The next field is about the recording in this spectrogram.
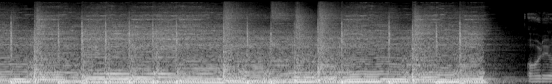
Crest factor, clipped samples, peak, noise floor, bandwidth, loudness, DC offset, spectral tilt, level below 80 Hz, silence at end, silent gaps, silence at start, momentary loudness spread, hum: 10 dB; under 0.1%; 0 dBFS; -31 dBFS; 20 kHz; -11 LUFS; under 0.1%; -5.5 dB/octave; -22 dBFS; 0 s; none; 0 s; 3 LU; none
